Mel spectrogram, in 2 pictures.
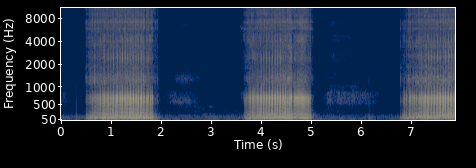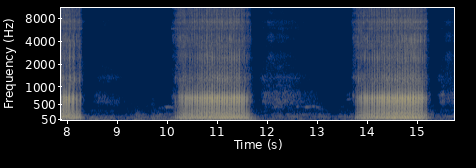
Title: day in life snoring asmr sound 241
